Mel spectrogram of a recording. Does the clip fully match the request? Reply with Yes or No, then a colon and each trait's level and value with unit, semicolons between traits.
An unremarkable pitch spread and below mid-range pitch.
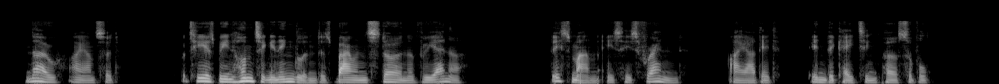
Yes: average, 3.5 semitones; low, 105 Hz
